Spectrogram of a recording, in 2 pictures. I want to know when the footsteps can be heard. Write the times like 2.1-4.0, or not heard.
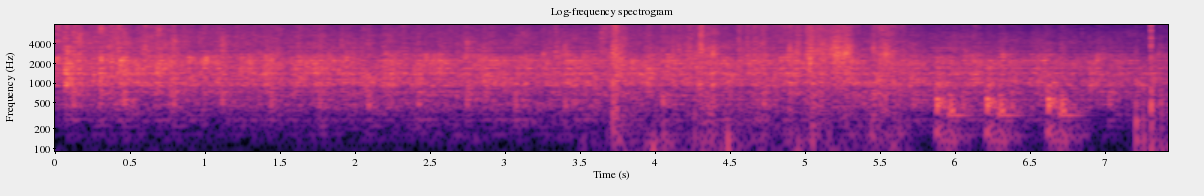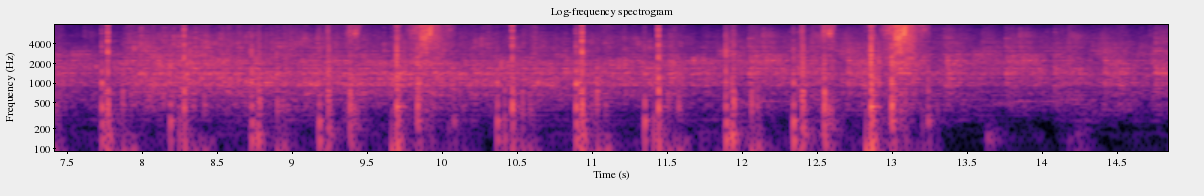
3.5-13.3.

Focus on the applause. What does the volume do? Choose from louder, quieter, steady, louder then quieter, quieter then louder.
quieter.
